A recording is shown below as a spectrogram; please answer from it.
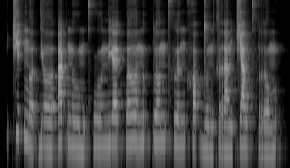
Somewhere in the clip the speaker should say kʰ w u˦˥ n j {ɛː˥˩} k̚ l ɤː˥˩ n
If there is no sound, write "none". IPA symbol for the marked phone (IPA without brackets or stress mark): ɛː˥˩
